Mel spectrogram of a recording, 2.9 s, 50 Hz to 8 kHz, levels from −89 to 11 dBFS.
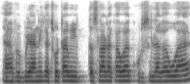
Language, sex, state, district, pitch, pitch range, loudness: Hindi, male, Bihar, West Champaran, 165 Hz, 160-170 Hz, -16 LUFS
